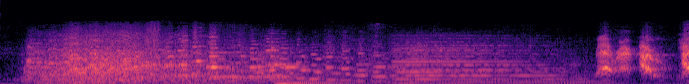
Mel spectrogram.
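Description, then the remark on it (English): A dog makes drawn-out, gliding whining tones, then lets out three quick, sharp barks at the end, fairly loud, with no talking. “Bring in the mutt.”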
